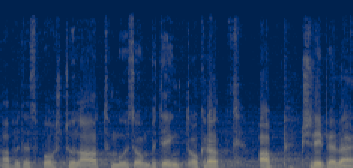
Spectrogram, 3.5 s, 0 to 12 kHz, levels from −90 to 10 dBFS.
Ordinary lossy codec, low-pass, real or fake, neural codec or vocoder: none; 10.8 kHz; real; none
